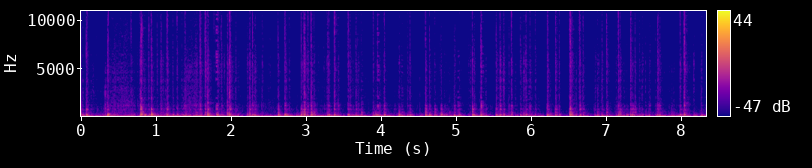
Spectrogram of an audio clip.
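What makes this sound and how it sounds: Fingernails rapidly tap and scratch on a cotton cushion filled with cherry pits. The result is a dense, steady patter of short, dull, low thumps with faint rustling crackle, each sound dying away almost instantly.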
